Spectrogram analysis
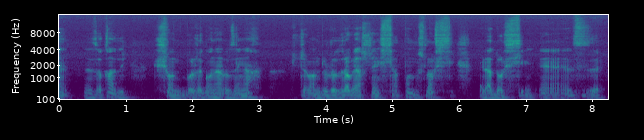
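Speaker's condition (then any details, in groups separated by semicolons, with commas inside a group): Cerebral palsy; uses wheelchair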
